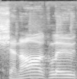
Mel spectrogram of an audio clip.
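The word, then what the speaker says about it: Çalhanoğlu: you say his name I'm gonna call him Shamu glue because I've looked it up and it's Shan Hana glue its shanaar glue there's too many glue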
